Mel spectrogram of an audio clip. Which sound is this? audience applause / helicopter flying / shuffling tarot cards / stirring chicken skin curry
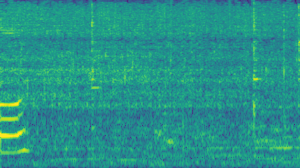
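stirring chicken skin curry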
